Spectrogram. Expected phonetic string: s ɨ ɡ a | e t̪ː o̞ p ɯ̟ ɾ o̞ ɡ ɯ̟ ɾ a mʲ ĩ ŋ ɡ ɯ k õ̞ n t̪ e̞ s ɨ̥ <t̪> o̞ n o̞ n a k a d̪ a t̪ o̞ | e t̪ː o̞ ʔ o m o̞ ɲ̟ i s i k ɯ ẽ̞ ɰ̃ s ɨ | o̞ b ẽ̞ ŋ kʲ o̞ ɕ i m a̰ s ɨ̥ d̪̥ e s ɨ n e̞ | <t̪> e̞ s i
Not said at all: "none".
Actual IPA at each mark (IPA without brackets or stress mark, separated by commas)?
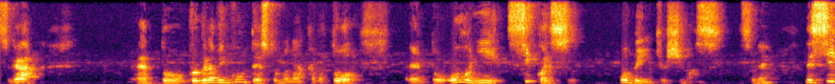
t̪, d̪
